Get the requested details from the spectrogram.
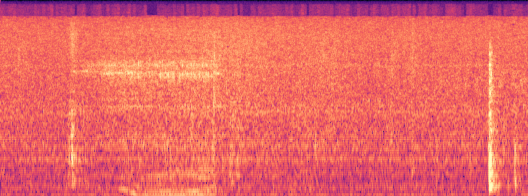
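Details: One short, soft, low rumbling breath noise, then a faint sharp click in a quiet room; a single light snore from a snorer the household had wrongly thought was someone else.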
